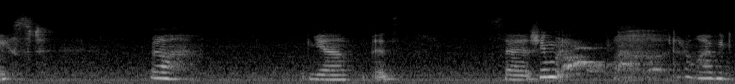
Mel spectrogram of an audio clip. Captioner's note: dog barking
